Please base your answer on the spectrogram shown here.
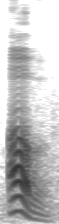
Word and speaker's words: of: line the first word now listen carefully it's pronounced as of almost like UV of not off okay of a friend of mine a friend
